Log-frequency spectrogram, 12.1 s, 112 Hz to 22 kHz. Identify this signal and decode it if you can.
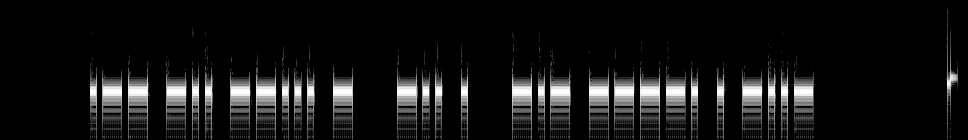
Morse code, heard as a keyed tone, about 15 wpm, 700 Hz. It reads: WD7T DE K9EX
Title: USA Callsign DE Callsign - 4 Characters - 15wpm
